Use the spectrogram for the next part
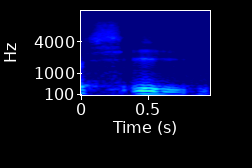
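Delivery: low, soft curt grunt; one terse grunt instead of a greeting; gruff Gyeongsang grunt. Shown as a demonstration. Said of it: "경상도 버전이 있긴 한데". (무뚝뚝한 경상도식 한마디)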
